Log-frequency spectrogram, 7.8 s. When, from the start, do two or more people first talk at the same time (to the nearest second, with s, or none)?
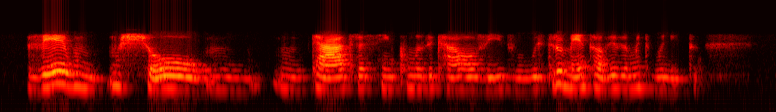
none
